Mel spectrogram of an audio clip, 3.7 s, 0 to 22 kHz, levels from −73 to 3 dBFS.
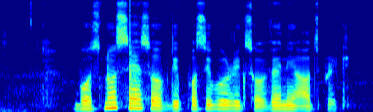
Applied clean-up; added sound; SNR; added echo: none; Fireworks; 17 dB; none.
